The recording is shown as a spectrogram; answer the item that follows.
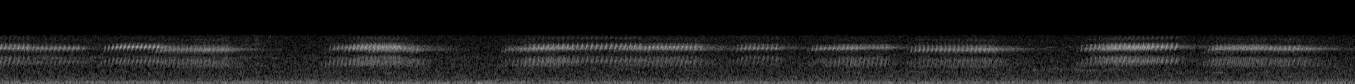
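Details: Several frogs trill on a summer evening ahead of rain, with distant thunder noted: buzzy, pulsed trills of one to two seconds follow each other rapidly, some overlapping, over a soft, low background rumble.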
